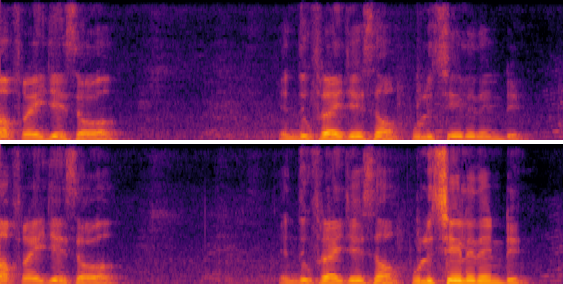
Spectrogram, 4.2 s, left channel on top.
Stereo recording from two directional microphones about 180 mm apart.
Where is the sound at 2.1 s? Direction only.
5° left (ahead or behind).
